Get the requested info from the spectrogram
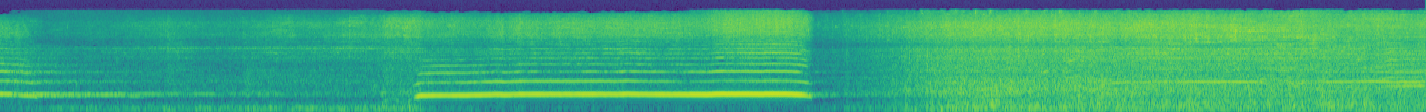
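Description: Steam locomotive whistle: one blast ending about half a second in, then a loud, longer blast of about four seconds that cuts off sharply. After it comes the steady noise of the train's wheels on the rails as the coaches and wagons roll past close by.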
